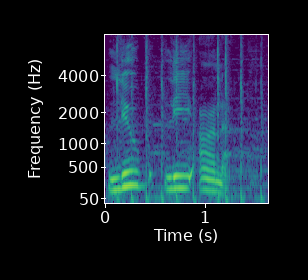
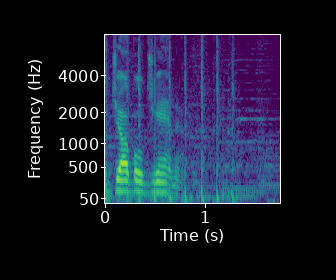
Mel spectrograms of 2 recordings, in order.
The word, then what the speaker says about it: Ljubljana: by the way that's loop Liana not well Javal Janna J's are pronounced like a long e in the middle of the word like in the English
